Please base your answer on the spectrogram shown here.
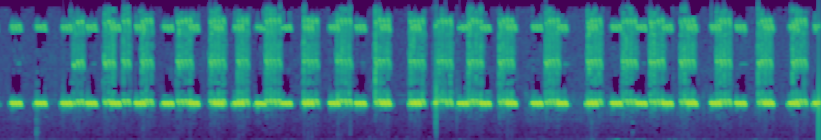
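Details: Rapid, high-pitched cricket chirping, pulses of bright trilled sound about four each second, with a faint low thump midway; the chirps are meant to chase rats from an area.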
